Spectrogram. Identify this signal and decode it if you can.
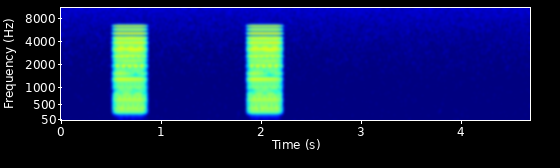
Train horn signal, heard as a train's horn. 2 short. On North American railways: a signal is acknowledged.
